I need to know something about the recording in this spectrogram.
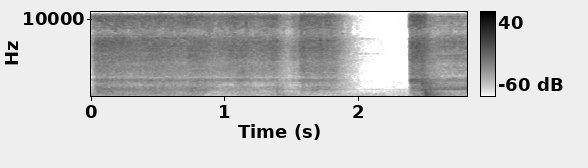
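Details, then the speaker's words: Front-engine dragster motor, stored about 30 years, on a leak-down test with stud girdle and rockers removed; loud steady rush of escaping air, about 85% leakage, something suspected sticking. "I one right now like 85% there's got to be something sticking there"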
